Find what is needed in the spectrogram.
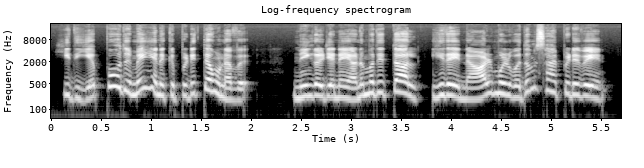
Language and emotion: Tamil, happy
